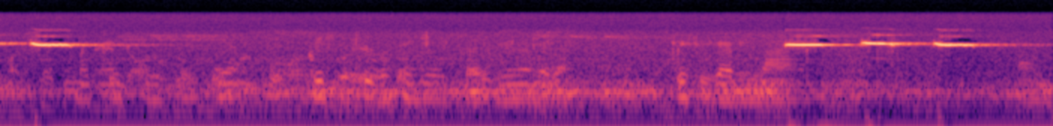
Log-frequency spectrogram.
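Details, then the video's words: Pheasant cuckoo on Pipeline Road giving pure whistled notes: a single note, then three in quick succession about half a second apart, the last slightly wavering; voices murmur underneath. "pheasant cuckoo"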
